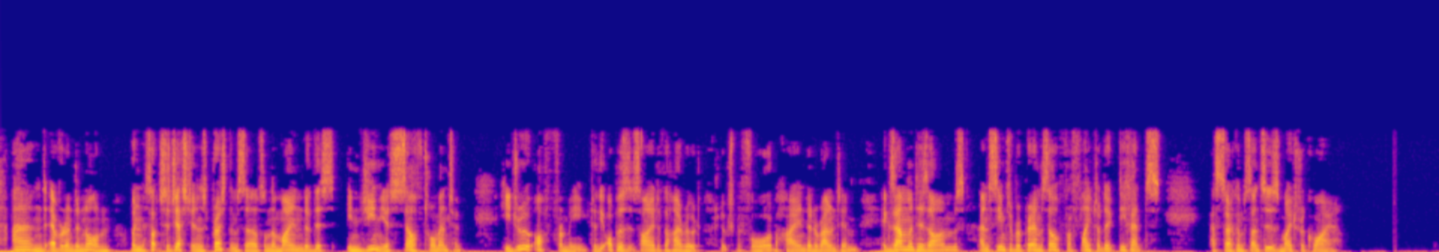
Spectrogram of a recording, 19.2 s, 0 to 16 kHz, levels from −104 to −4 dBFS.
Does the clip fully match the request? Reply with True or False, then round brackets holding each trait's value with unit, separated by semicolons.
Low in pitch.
False (150 Hz)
